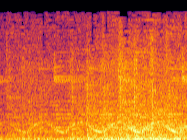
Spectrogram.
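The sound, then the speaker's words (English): Sirens wail as a convoy of state patrol cars speeds along a carriageway. Repeated rising-and-falling siren sweeps sit over a low vehicle rumble. “A convoy of state patrol cars is speeding along the carriageway opposite.”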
